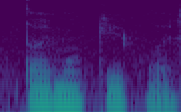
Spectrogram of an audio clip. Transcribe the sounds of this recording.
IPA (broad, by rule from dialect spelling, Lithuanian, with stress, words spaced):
toːj moːˈkʲiːklˠoːj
